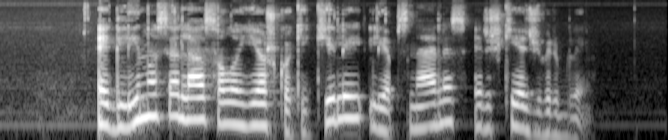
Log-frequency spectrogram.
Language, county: Lithuanian, Vilnius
